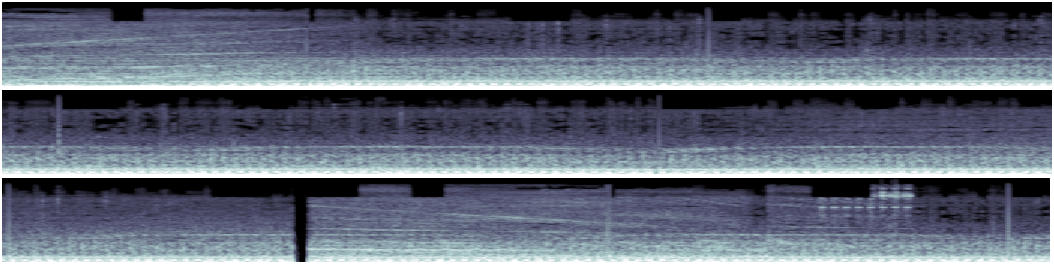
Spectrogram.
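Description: A hovering vehicle's engine hums steadily with a low drone.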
